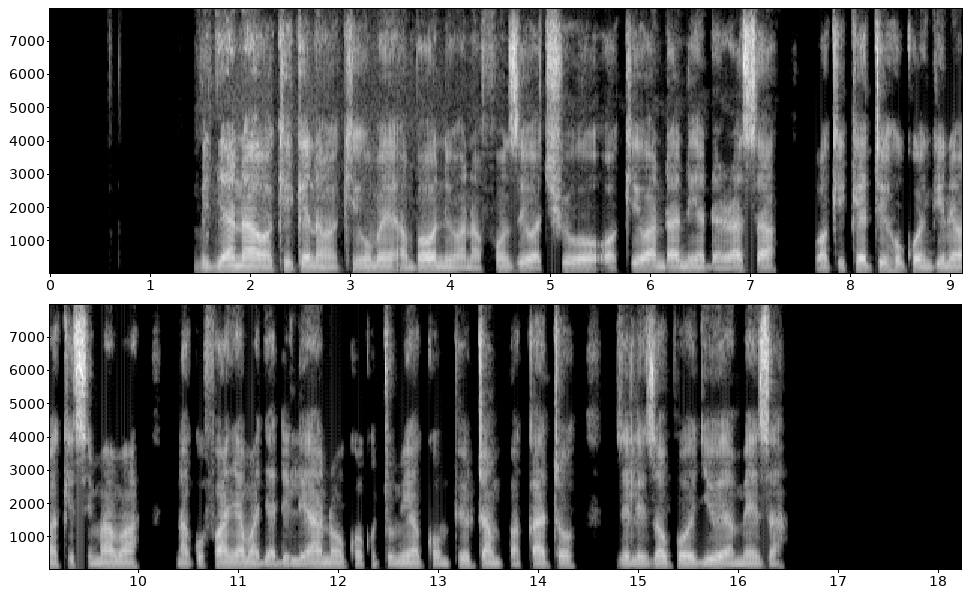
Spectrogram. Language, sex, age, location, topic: Swahili, male, 25-35, Dar es Salaam, education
